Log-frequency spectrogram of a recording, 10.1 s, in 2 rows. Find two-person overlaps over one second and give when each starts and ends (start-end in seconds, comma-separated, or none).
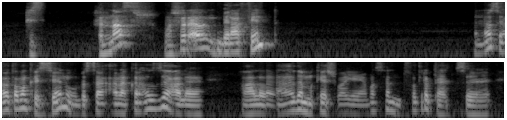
none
